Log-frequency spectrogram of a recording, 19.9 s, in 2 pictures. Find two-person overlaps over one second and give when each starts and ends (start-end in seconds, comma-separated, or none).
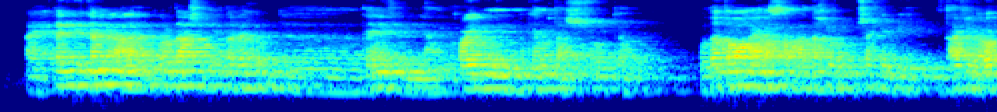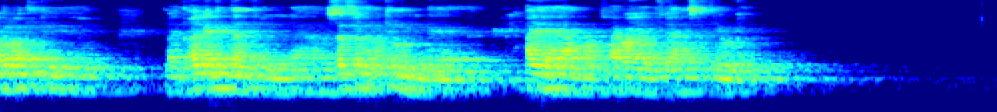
none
